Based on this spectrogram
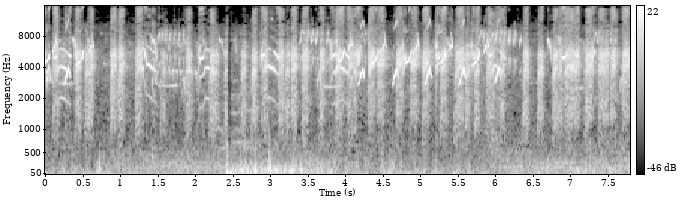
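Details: Wild cinereous tit: a busy stream of sharp, high chirps and quick upslurred whistles, many overlapping notes throughout, with a brief low thump near the middle.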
